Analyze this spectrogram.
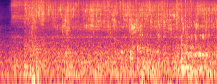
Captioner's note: tap water whooshing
